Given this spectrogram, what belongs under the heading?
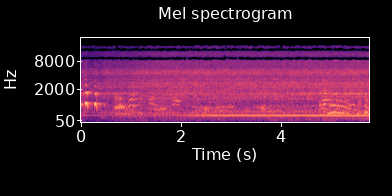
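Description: A blender whirs steadily, blending green seasoning of parsley, garlic, salt and oil for meat and chicken, while people talk and a dog barks briefly near the start.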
